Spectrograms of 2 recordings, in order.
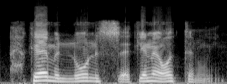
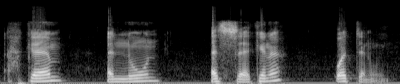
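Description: First: Said in the usual way. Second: أحكام، النون، الساكنة، والتنوين each said alone with a short pause between; word by word. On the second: Shown as a demonstration. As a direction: split أحكام النون الساكنة والتنوين into single words like a dictation.

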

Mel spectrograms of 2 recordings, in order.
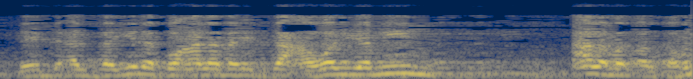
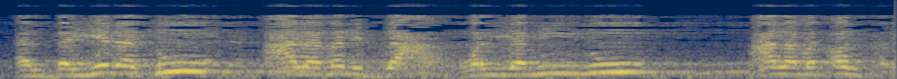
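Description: First: Said in the usual way. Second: البينة على من ادعى واليمين على من أنكر drawn out slowly, word by word; slow recitation. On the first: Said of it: "مش عندي حاجة أكتر من كده". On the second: Shown as a demonstration. Slow, weighty recitation for the audience. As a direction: recite the rule slowly so it sinks in. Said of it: "يعني إيه؟".

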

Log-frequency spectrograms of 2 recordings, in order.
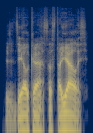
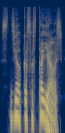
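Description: First: Solemn, slow, low declaration; slow, lower-pitched formal pronouncement. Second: Slow, higher-pitched, clearly enunciated; slow, clear statement in a higher voice; every word distinct. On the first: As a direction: announce it solemnly, drawn out and low. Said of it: "торжественно заявил покупатель". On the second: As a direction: say it deliberately, pitched up, each word separate. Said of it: "отчётливо выговаривая каждое слово". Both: A narrator's reading.

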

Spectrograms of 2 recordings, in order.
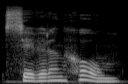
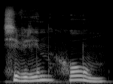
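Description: First: «Северин Хоум» slowly, first word stressed at the start; split into parts. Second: «Северин Хоум» as surname plus Хоум, stress on РИН; the simpler reading. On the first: Narrator recalls misreading the company name, «Северин Хоум» in separated parts. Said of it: "Отдельно все три составляющие". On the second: Narrator realises the name is simple, «Северин Хоум» stressed as a surname. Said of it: "А всё намного проще". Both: A narrator's reading.

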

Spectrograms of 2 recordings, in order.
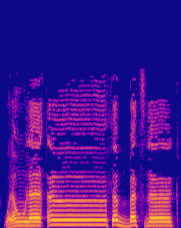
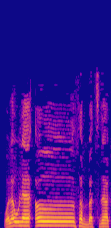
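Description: First: ولولا أن ثبتناك with a light, thin nasal on أن before ث; slow high recitation, light ghunna; correct light ikhfa. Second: ولولا أن ثبتناك with a full heavy نّ on أن; the wrong way, heavy nasal; wrong heavy ikhfa. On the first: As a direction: sing أن thin and nasal, held long. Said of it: "لا تقل". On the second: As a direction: say أن with a thick, darkened nasal as the mistake. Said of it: "خطأ". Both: Shown as a demonstration.

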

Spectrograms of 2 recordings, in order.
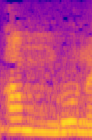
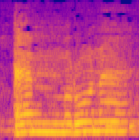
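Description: First: أمرنا with a heavy, dark first vowel before the ر; wrongly thickened vowel. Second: أمرنا with a light, clean أم before the ر; clear light أم. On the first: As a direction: let the ر darken the opening of أمرنا. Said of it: "أنت مالك ومال الراء؟". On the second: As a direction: keep the opening of أمرنا thin and distinct. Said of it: "الأول قول أم،". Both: Shown as a demonstration.

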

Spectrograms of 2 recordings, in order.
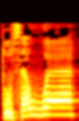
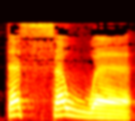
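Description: First: "تسوى" higher, said tu-sa-wa with a light sin; ضم التاء. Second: "تسوى" drawn out as tas-sa-wa; فتح التاء وتشديد السين. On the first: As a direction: damma on the ta of "تسوى", sin not doubled. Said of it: "بضم التاء تو". ("تسوى" بضم التاء وتخفيف السين) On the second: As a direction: fatha on the ta of "تسوى", lean on the doubled sin. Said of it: "ورش يقول تا بفتح التاء". ("تسوى" بفتح التاء وتشديد السين، ببطء) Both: Shown as a demonstration.

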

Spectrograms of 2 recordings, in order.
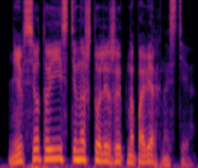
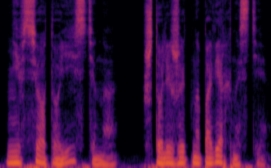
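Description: First: Said in the usual way. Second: Slow, soft, sultry murmur in his ear; languid whisper. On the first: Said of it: "narrator repeats the phrase". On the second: A narrator's reading. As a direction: breathe it slowly and seductively. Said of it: "прошептала томно, не спеша".

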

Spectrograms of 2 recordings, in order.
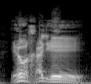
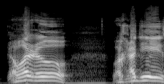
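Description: First: Said in the usual way. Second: Barked command, loud and high; shouted order. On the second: Acted. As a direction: drunk reveller ordering them out. Drunk ordering people out.

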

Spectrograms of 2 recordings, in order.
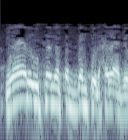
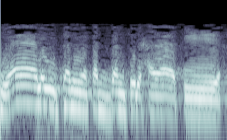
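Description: First: Said in the usual way. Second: Drawn out very slowly, lamenting; slow mournful plea; regretful cry. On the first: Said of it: "repeat of the quote". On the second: Retold or imitated. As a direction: stretch each word like a dying man's regret. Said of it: "بدأ بعضهم يصيح ويقول".

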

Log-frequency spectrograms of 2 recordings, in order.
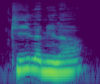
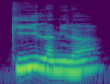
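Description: First: Higher-pitched interrogating question; pressing question. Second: High, loud repeated demand; insistent demand. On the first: Lawyer questioning cousin Henry about the will, pressing. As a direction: press the suspect for an answer. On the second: Lawyer asking silent cousin Henry once more, insistent demand. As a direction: demand an answer, raising the voice. Question repeated after no answer. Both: A narrator's reading.

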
